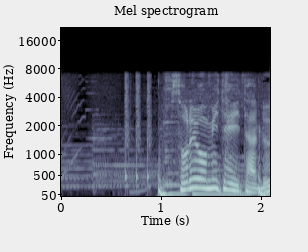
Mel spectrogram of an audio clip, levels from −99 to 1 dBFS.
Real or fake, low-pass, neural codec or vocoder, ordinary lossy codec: real; 7.2 kHz; none; none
